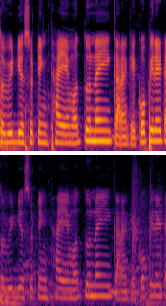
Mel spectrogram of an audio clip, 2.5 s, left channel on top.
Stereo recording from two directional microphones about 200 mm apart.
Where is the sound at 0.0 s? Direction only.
40° left (ahead or behind).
